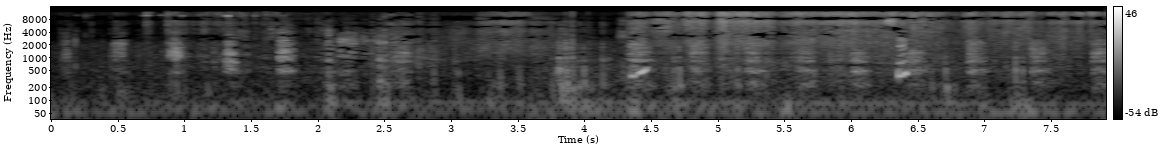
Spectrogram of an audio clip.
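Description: A hungry Golden Retriever begs with soft, brief whimpers among bumps and rustling.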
